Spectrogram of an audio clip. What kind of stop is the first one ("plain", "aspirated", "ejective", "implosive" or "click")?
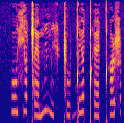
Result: click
